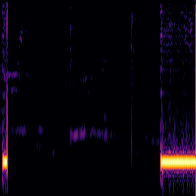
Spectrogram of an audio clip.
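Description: A telephone ringback tone plays while a call is placed to someone: a short tone burst at the start, a long quiet gap, then a steady, sustained low tone that holds to the end.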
